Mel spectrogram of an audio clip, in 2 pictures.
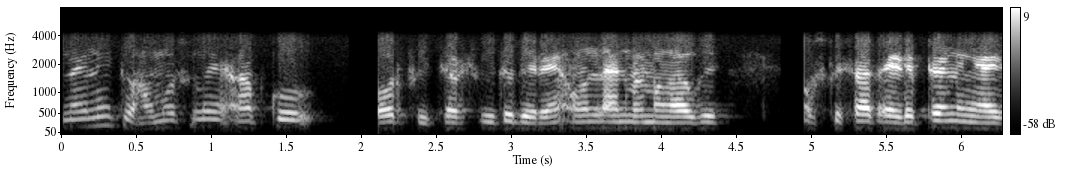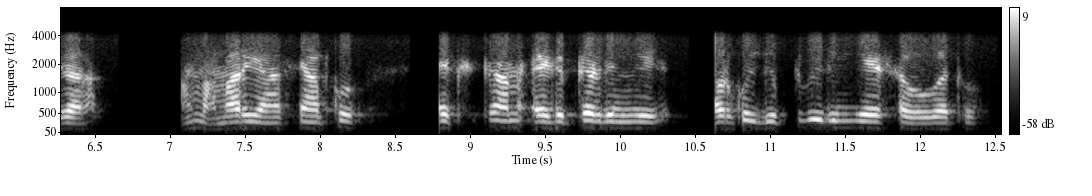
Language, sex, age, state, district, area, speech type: Hindi, male, 45-60, Rajasthan, Karauli, rural, conversation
